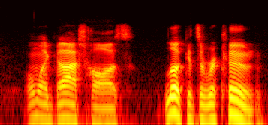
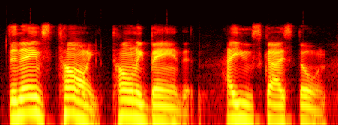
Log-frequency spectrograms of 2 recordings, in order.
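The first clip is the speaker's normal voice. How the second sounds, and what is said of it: Put-on New York accent. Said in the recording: “He speaks with a New York accent.”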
